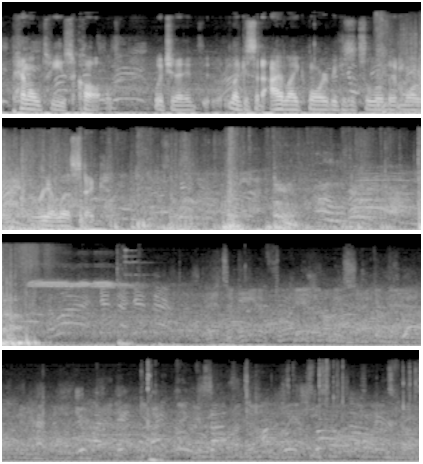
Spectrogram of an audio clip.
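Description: A stadium crowd roars and cheers.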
